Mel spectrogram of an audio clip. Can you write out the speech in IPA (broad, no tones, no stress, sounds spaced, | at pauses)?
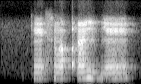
k ẽ s ũ qʼ ĩ ɟ ẽ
